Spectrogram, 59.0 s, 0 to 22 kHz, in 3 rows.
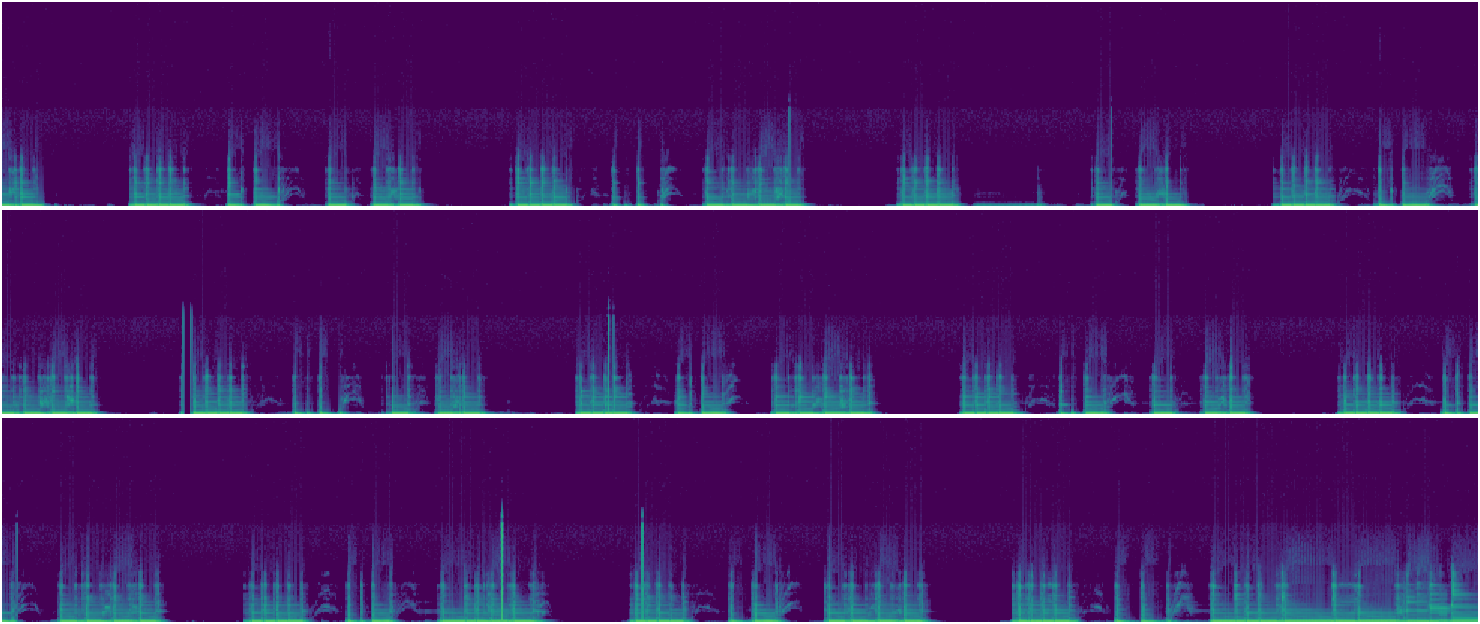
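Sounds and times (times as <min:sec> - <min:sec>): solo bass guitar bassline: 0:00.0 - 0:00.8, 0:01.7 - 0:05.7, 0:06.8 - 0:10.8, 0:11.9 - 0:15.9, 0:17.0 - 0:21.1, 0:22.1 - 0:26.3, 0:27.4 - 0:31.4, 0:32.5 - 0:36.4, 0:37.5 - 0:41.6, 0:42.6 - 0:46.7, 0:47.7 - 0:51.8, 0:52.8 - 0:59.0.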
